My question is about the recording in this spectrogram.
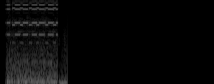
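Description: A short bell-like ringing sound effect, several high tones over a rattling noise, lasting under a second and stopping abruptly.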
